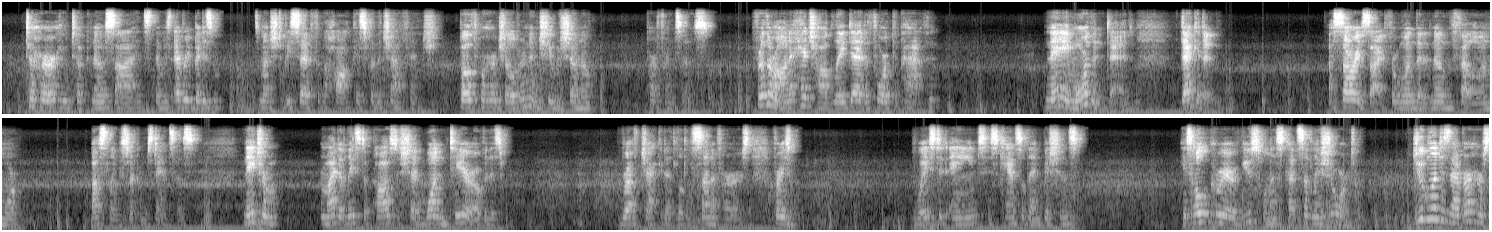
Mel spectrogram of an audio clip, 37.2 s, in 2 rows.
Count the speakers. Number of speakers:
1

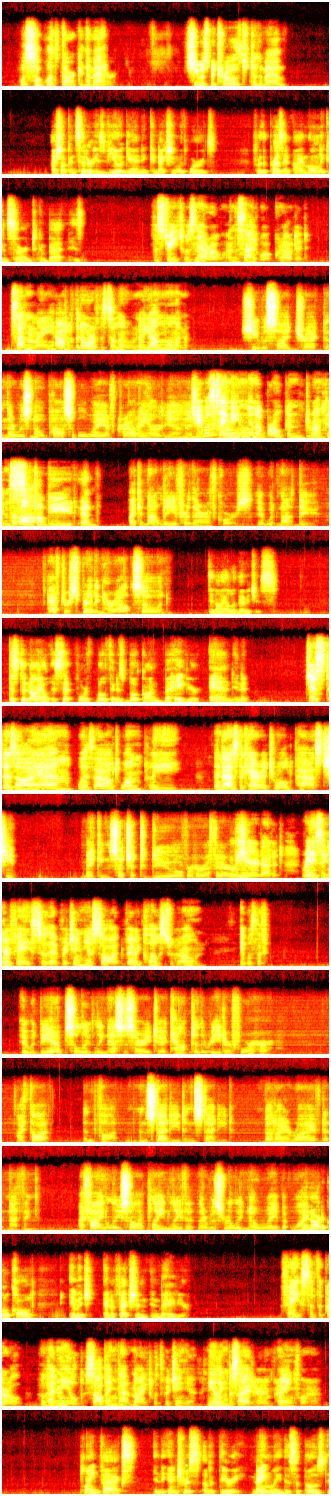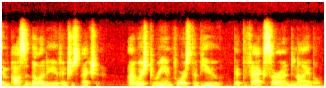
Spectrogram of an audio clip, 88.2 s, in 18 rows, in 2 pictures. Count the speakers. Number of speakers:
4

